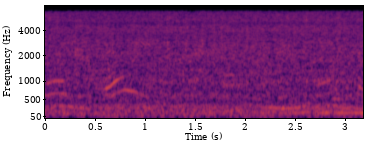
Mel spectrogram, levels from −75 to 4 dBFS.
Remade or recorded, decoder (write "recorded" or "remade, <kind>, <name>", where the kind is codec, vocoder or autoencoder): recorded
